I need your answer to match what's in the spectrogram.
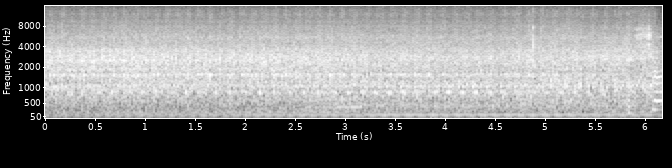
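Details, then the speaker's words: Second-gen Cummins 12-valve diesel truck idling after a green belt install meant to cure belt squeal and a KDP job: steady, even low clatter with no belt squeal or chirp; running smooth. "let's get the truck all started up here and make sure we ain't got no leaks and then let it run for just 2 or 3 minutes"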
